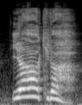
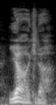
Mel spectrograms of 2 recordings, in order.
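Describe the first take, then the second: First: The voice is put on at a high pitch. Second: The voice is at its natural, normal pitch. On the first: "We use like a high pitched voice" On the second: "we use like our normal voice"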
